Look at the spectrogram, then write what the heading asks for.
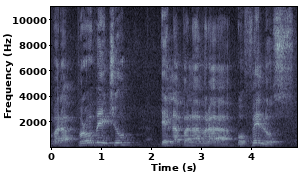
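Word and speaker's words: ὄφελος: La palabra del idioma griego para provecho es la palabra ofelos, con O al principio, P, H intercalada, E, L, O, S, se pronuncia ofelos. Esta palabra provecho o ofelos significa aumentar y significa también ventaja.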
